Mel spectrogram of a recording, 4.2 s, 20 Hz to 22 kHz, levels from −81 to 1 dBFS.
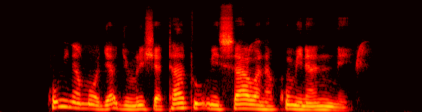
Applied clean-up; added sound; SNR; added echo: neural mask model DeepFilterNet 3.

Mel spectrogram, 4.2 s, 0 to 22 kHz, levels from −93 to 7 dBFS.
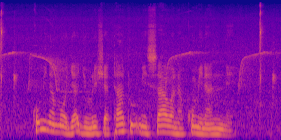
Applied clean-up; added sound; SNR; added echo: none; Water; 14 dB; none.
